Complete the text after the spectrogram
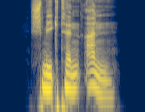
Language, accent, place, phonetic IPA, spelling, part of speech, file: German, Germany, Berlin, [ˌʃmiːktn̩ ˈan], schmiegten an, verb, De-schmiegten an.ogg
- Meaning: inflection of anschmiegen: 1. first/third-person plural preterite 2. first/third-person plural subjunctive II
